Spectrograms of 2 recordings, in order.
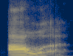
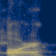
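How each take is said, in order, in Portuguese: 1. A palavra é dita com sotaque britânico. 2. A palavra é dita com sotaque americano. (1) "em inglês britânico" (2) "or é em inglês americano"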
